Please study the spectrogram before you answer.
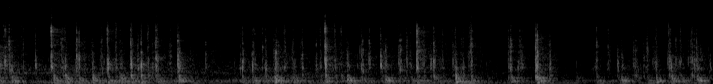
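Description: Fingertips with long red-painted nails type rapidly on a full-size black plastic computer keyboard resting on a wooden desk. It makes a quick, uneven stream of short, crisp clicks and clacks with bright edges over soft, low thuds, each tap dying away almost instantly.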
